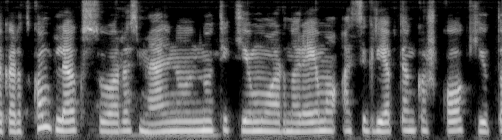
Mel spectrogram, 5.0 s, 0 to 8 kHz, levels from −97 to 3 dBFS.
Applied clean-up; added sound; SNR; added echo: none; none; none; none.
